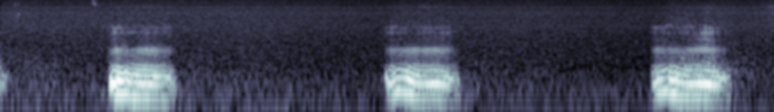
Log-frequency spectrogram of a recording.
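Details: Sleeping cat, nicknamed 'my girlfriend', snoring: three low, rattling inhalations lasting about half a second each, coming roughly every two and a half to three seconds against a faint background hiss.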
